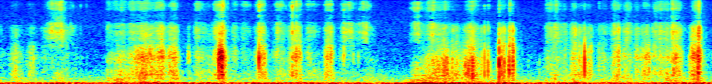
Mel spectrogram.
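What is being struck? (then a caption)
Dry pearl barley grains stirred with a thin wooden stick. A thin wooden stick is pushed into and dragged through dry pearl barley grains, producing a quiet, dry, grainy rustle and crunch. Short scraping bursts come and go, with a steady low hum underneath.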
